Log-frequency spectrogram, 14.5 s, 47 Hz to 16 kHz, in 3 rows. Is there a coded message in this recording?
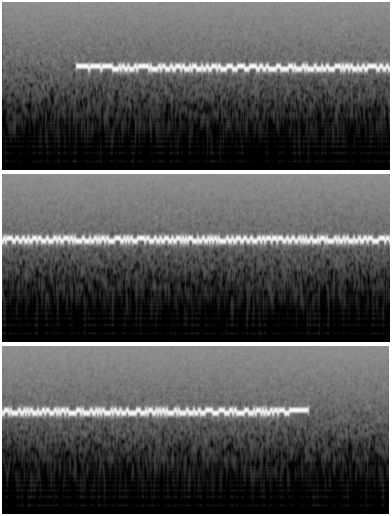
Yes: RTTY (50 baud, 170 Hz shift) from 0.9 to 13.5 s, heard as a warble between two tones, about 1650 Hz centre. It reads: EACH COMMITTEE OF VIGILANCE FORMALLY RELINQUISHED POWER AFTER THREE MONTHS.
